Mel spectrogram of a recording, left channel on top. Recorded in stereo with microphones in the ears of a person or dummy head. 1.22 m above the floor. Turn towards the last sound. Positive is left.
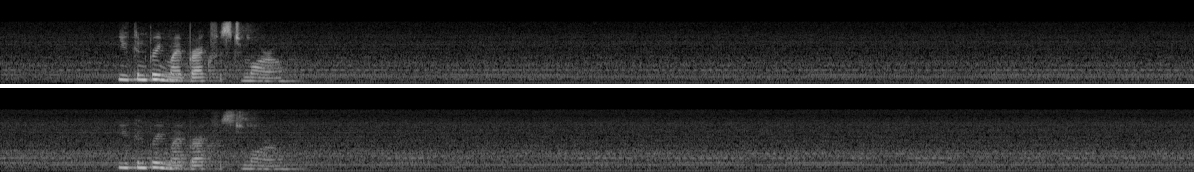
turn(degrees=55)  # may be behind; listen again after turning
